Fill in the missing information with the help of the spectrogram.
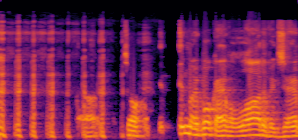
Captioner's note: laughing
